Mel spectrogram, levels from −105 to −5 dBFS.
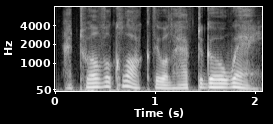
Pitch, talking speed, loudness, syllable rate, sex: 125 Hz, 260 wpm, -18 LUFS, 6.4 syllables/s, male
